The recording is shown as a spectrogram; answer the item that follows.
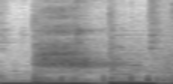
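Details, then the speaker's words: Imitated snoring: a parent's low, rumbling one-second voiced imitation of her nearly five-year-old daughter's snoring before a sleep study; the child, who is restless and grinds her teeth, has not had her tonsils or adenoids removed. "what does the snore sound like the snoring sounds like this"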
